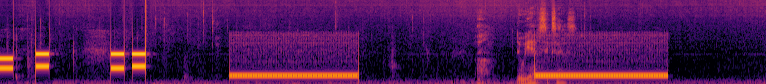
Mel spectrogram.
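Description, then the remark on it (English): A quick burst of touch-tone dialing beeps, then a phone rings twice on the line with long steady ringback tones and nobody picks up. A voice briefly speaks between the rings. “Nobody answers the phone anymore.”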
